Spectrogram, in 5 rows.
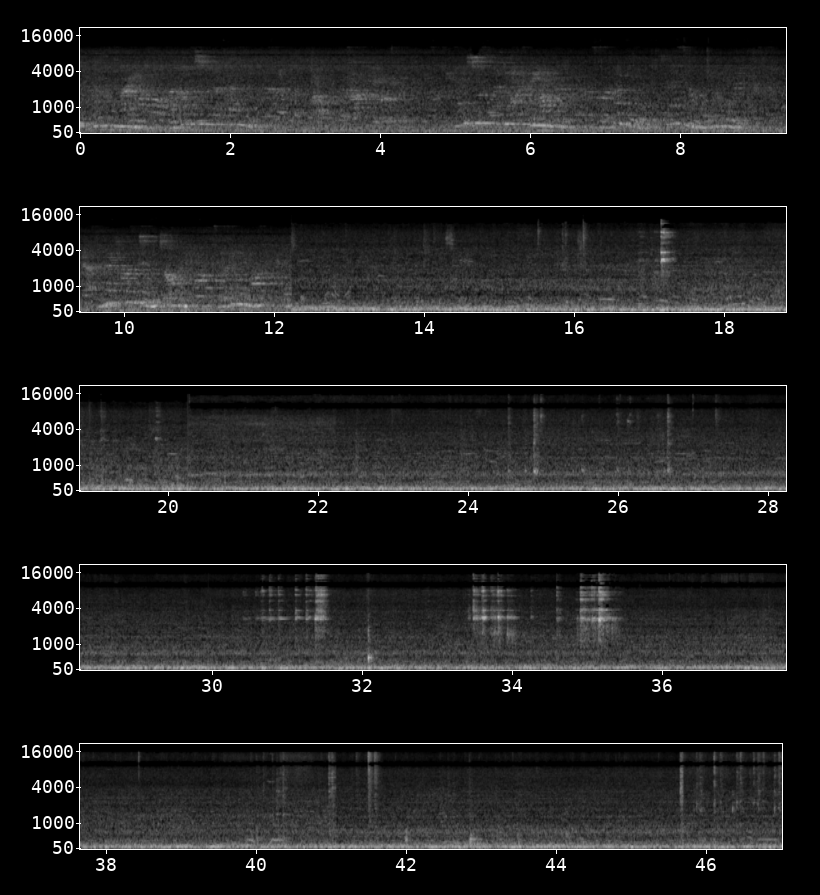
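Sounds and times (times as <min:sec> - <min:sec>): metal tools clinking on pan: 0:30.4 - 0:31.6, 0:33.4 - 0:35.5.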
